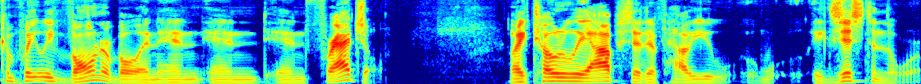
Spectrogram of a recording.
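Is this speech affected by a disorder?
No.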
